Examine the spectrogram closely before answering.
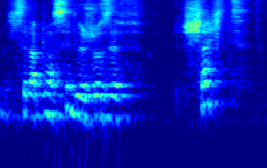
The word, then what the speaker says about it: Schacht: la pensée de Joseph Schacht. Alors, j'ai jamais su comment prononcer son nom. Ouais. Donc, je vais utiliser la prononciation que j'ai entendue chez les chercheurs américains. Schacht.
